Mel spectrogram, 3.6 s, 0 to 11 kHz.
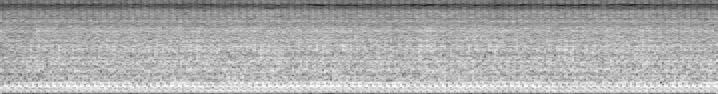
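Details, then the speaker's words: WEN 56235i inverter generator in Eco Mode at about 3500 rpm, powering one rear tire warmer drawing about 560 W, heard from 10 ft: steady, even mid-pitched drone without knocks, surging or hunting; normal running under light load. "this is Eco Mode one warmer plugged in this is the rear warmer about 560 WTS a draw 3500 RPM"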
